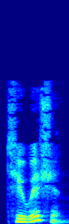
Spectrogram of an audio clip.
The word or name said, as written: tuition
